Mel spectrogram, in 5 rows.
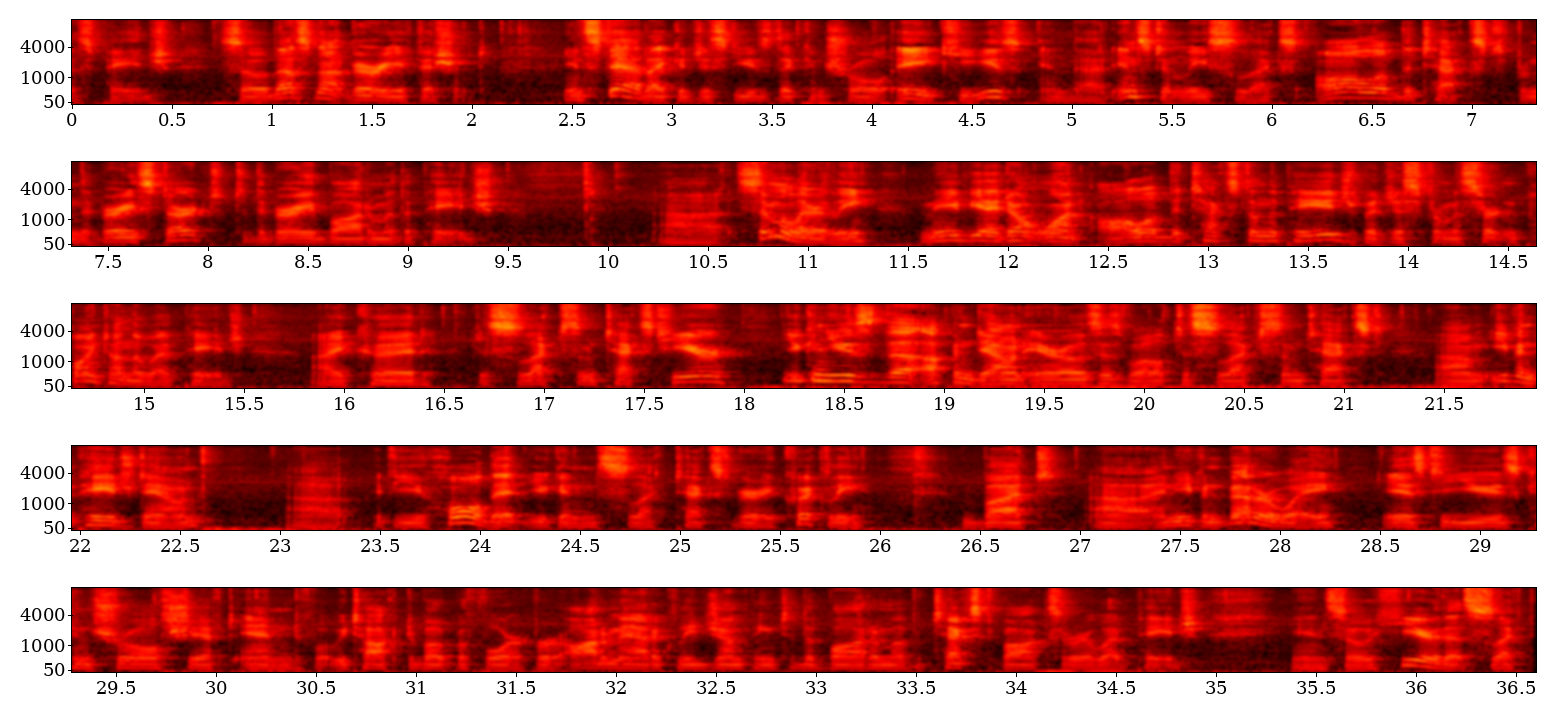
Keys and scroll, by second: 3.8 ctrl+a, 18.8 Down, 19.0 Down, 19.1 Down, 19.3 Down, 19.4 Down, 19.5 Down, 19.8 Down, 19.9 Down, 20.1 Down, 20.2 Down, 20.4 Down, 20.5 scroll down 11, 20.7 Down, 21.0 Up, 21.3 Up, 21.6 Down, 22.4 Page_Down, 22.9-25.6 scroll down 83, 29.9 ctrl+shift+End.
